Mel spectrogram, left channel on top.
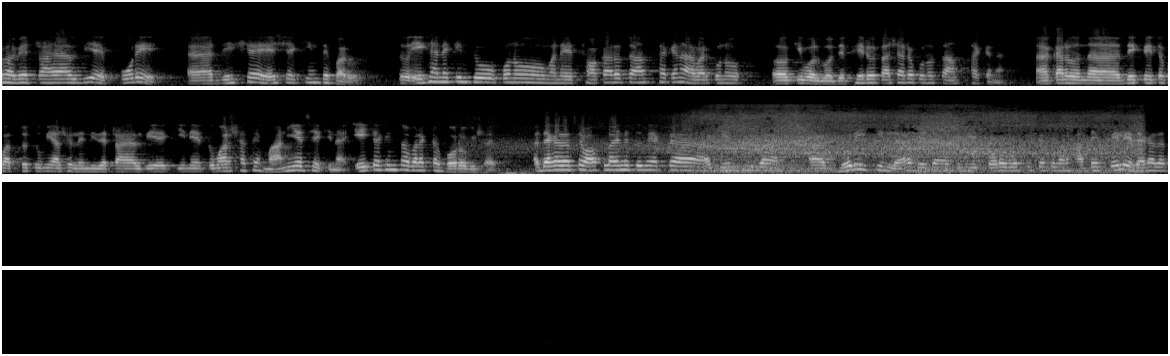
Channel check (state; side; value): silent; right; 59 dB below the other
